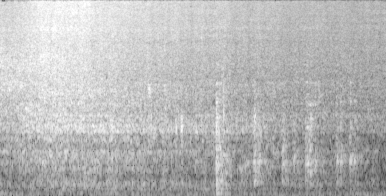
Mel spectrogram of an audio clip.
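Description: Vermouth reducing in a hot pan, a bright, even sizzle that is strongest at the start and eases off, with a few soft clinks and stirring taps toward the end.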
